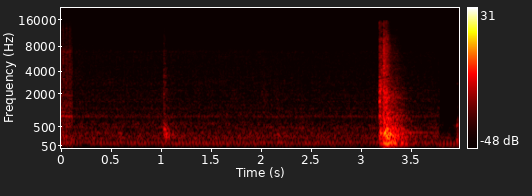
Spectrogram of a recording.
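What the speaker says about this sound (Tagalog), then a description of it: "So 1 click lang ang start ng ating sasakyan ngayon." A Chery Tiggo 2 SUV left parked in Saudi Arabia, started with one push-button press: faint cabin hum and a small tick, then a sharp burst as the engine catches, briefly loud before cutting off.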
